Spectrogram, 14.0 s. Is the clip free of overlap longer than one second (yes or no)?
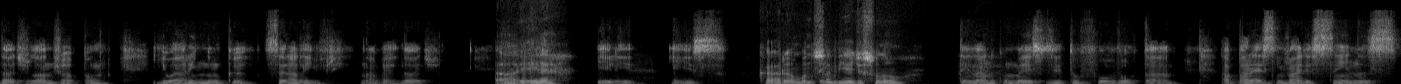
yes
